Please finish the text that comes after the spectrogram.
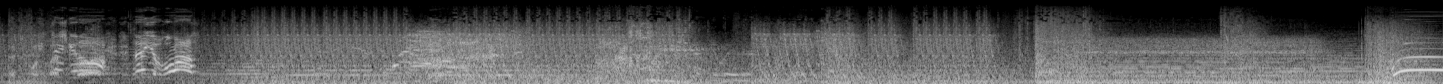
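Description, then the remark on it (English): A dense battle soundscape of rapid gunfire and blaster-like shots as Delta Squad fights Geonosians, with a loud explosion bursting through and rumbling debris, while voices shout faintly beneath the constant noise. “3-8, my scanners show an explosion.”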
